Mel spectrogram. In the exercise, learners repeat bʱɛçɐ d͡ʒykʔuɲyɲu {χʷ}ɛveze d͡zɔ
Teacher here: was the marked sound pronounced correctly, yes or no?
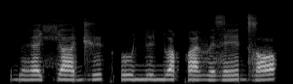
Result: no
